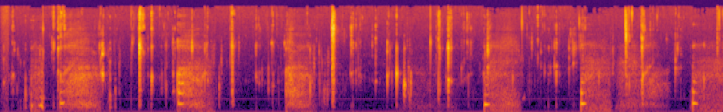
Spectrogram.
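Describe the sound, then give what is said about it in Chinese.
Quiet chewing of chicken by a woman chewing it up to feed a child: soft wet mouth sounds and occasional crunchy bites repeating in uneven bursts, with brief pauses between mouthfuls and no talking. “没事儿，你要吃哪个和阿姨说，阿姨嚼碎了喂你。”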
